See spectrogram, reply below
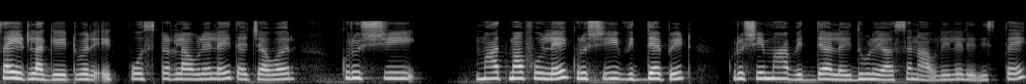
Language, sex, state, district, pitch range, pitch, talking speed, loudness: Marathi, female, Maharashtra, Dhule, 235-275 Hz, 255 Hz, 115 wpm, -18 LUFS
